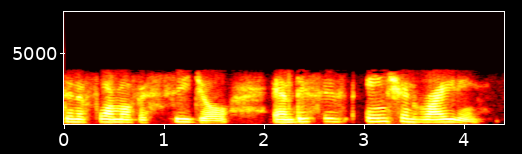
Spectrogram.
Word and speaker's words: sigil: And then I would also like to talk about, and I hope I'm saying it right, the signal? – Sigil. – Sigil, okay. – Sigil, S-I-G-I-L, sigil, yes.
